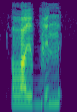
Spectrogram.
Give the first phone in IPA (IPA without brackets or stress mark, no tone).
lˠ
